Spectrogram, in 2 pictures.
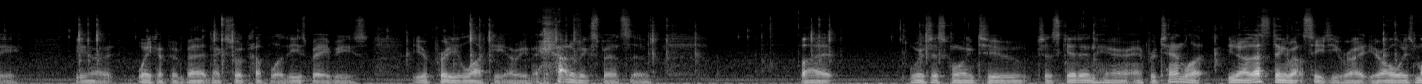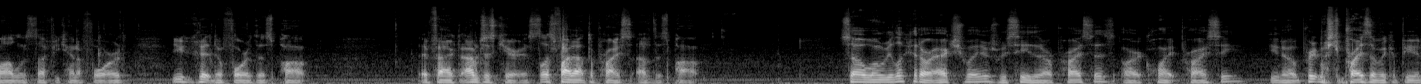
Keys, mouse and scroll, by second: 0.8 g, 1.0 g, 1.4 click, 2.1 g, 2.3 g, 2.7 click, 2.9 click, 4.3 ctrl+click, 4.7 g, 4.9 g, 5.3 click, 5.5 g, 5.7 g, 6.2 click, 6.5 alt+a, 6.8 scroll down 1, 7.4 alt+click, 7.7 middle click, 8.1 g, 8.3 g, 8.9 click, 9.3 alt+a, 9.4 scroll down 1, 9.7-11.2 middle drag, 11.5 alt+middle click, 11.8 scroll up 1, 12.2 shift+middle click, 12.4 shift+scroll up 2, 12.9 shift+middle click, 13.2 shift+scroll up 2, 14.1-14.8 scroll down 1, 14.8 middle click, 15.3 shift+middle click, 15.6 middle click, 16.2 scroll down 1, 16.3 shift+middle click, 16.7 middle click, 21.5 click.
